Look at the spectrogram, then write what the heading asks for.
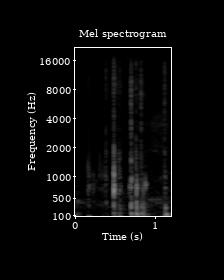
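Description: An email address is typed on a computer keyboard in quick, irregular keystrokes, close and fairly quiet, with nobody talking.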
